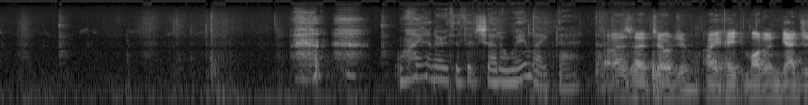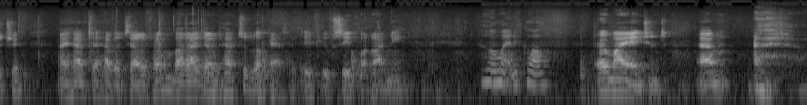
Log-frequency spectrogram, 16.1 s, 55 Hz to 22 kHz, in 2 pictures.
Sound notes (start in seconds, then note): 2.9 chuckles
